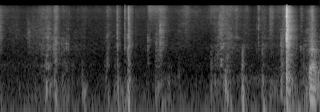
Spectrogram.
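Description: A large hardcover omnibus being handled close to the microphone: faint scattered rustles and taps, with one sharp click shortly before the end.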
